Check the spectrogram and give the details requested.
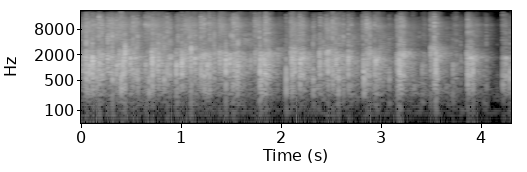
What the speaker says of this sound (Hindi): आपके लिए भी तालियां होनी चाहिए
